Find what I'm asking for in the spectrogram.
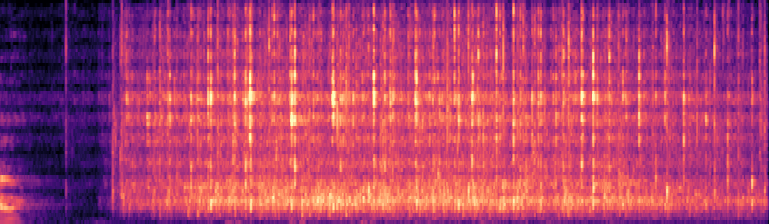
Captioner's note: audience applauding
